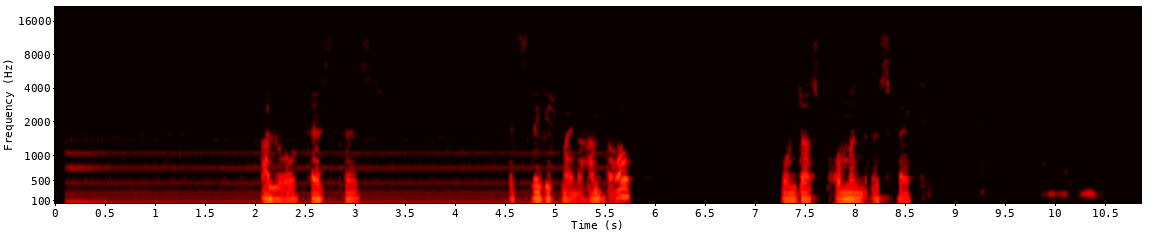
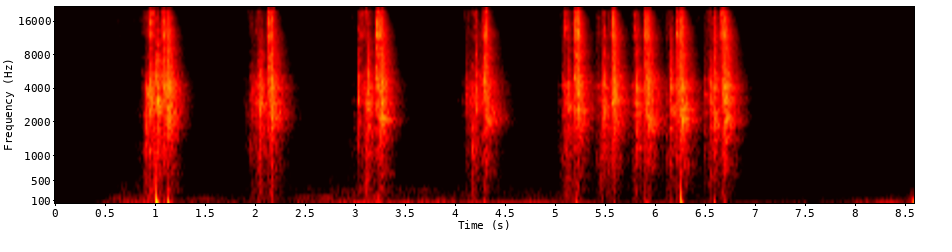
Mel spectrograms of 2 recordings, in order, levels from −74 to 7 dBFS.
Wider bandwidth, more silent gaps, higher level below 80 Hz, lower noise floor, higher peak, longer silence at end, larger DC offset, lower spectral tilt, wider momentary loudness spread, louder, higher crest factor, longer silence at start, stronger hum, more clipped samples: about the same, over 20 kHz vs over 20 kHz; neither; second, -60 dBFS vs -44 dBFS; first, -79 dBFS vs -70 dBFS; second, -24 dBFS vs 0 dBFS; second, 0.45 s vs 1.7 s; neither; first, -7.5 dB/octave vs 1.5 dB/octave; first, 22 LU vs 17 LU; second, -40 LUFS vs -20 LUFS; second, 18 dB vs 26 dB; second, 0.1 s vs 0.9 s; neither; neither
